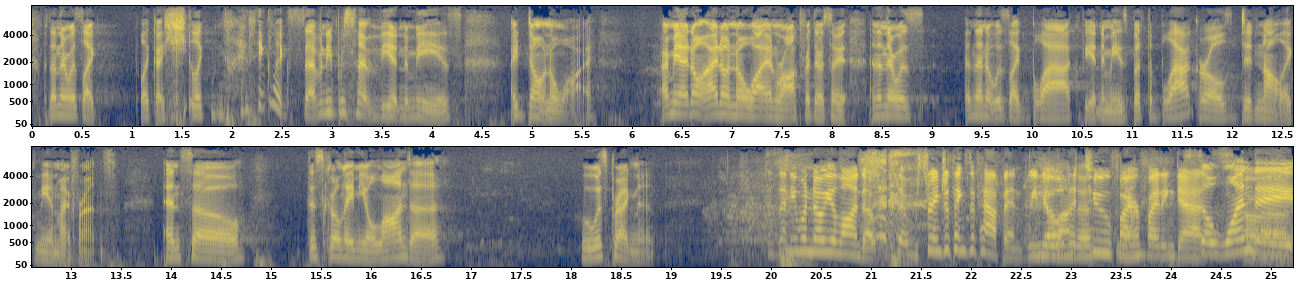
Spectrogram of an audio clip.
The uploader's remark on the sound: Live recording from Portland's terrifically fun Bridgetown Comedy Festival.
